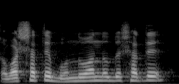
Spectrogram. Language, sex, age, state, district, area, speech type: Bengali, male, 30-45, West Bengal, Uttar Dinajpur, urban, spontaneous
